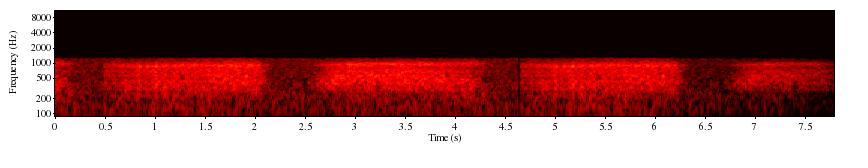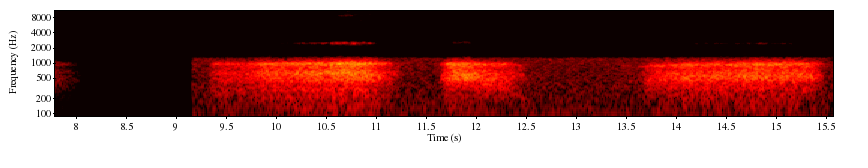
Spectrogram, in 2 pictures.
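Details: Soft, even rushing normal breath sounds heard by stethoscope during a student demonstration of chest auscultation, without wheeze or crackles.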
